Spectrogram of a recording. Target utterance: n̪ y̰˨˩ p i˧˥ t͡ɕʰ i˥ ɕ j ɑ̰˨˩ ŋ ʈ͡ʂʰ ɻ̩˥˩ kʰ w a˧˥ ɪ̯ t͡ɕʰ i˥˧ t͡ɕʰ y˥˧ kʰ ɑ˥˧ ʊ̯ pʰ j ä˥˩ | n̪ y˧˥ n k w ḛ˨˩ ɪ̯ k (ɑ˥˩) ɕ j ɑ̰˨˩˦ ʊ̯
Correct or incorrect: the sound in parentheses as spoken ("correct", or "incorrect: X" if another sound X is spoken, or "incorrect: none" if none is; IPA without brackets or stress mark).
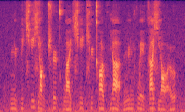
incorrect: ä˥˩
